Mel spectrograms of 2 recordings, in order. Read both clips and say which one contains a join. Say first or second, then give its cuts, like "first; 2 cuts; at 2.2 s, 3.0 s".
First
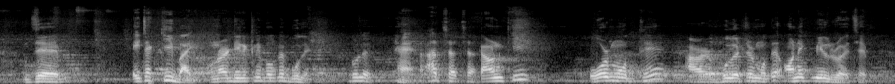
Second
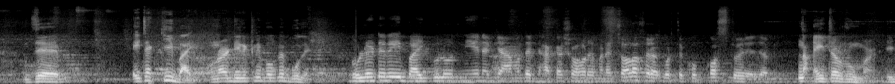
second; 1 cut; at 3.5 s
